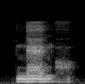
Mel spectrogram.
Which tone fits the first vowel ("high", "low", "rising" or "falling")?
high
